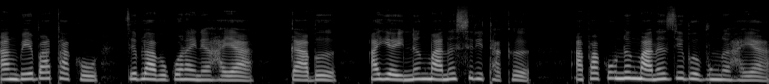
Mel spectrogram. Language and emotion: Bodo, neutral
